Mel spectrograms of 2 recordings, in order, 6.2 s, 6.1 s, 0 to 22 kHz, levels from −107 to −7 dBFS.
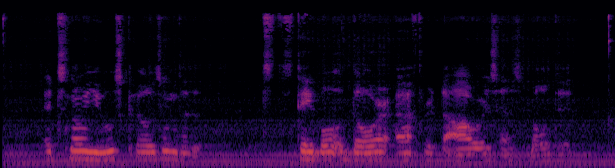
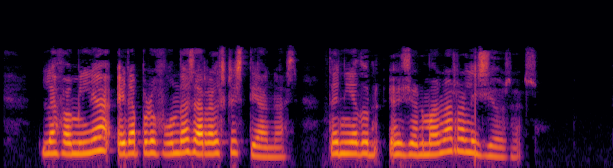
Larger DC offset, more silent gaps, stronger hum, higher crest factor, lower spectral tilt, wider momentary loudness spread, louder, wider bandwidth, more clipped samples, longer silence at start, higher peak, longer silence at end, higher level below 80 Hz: neither; neither; neither; about the same, 20 dB vs 18 dB; first, -5.5 dB/octave vs -3.5 dB/octave; second, 9 LU vs 12 LU; second, -61 LUFS vs -34 LUFS; first, 16.5 kHz vs 8 kHz; neither; second, 0 s vs 0.4 s; second, -42 dBFS vs -18 dBFS; second, 0 s vs 0.8 s; about the same, -82 dBFS vs -78 dBFS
